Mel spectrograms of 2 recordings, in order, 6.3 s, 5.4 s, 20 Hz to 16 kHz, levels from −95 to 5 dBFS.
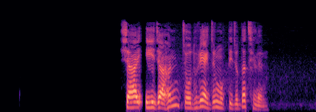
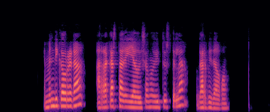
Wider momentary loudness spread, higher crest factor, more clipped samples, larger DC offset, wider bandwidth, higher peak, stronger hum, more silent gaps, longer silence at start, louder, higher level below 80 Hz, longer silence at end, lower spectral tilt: first, 15 LU vs 10 LU; about the same, 20 dB vs 22 dB; neither; neither; first, 8 kHz vs 6.8 kHz; about the same, -4 dBFS vs -6 dBFS; neither; second, none vs 1.73-1.92 s, 3.79-3.92 s; first, 2.45 s vs 0.9 s; first, -20 LUFS vs -26 LUFS; first, -68 dBFS vs -76 dBFS; first, 1.05 s vs 0.85 s; second, -4.5 dB/octave vs -7 dB/octave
